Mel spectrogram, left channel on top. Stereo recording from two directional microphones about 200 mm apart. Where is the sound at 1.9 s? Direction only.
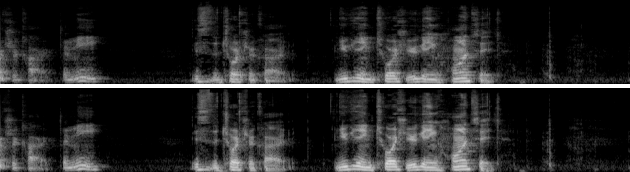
55° right (ahead or behind).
